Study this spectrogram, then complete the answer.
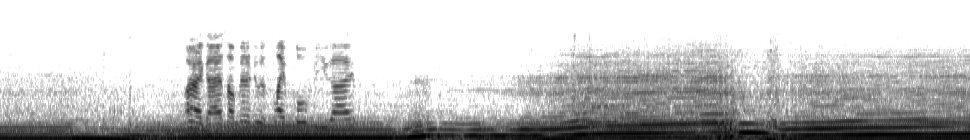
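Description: A car engine hums steadily and rises in pitch as it revs through the gears.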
